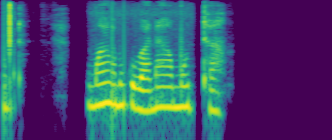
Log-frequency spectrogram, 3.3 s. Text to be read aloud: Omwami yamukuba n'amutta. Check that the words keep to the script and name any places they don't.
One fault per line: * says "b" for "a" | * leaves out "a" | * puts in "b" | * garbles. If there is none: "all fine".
all fine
